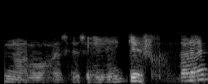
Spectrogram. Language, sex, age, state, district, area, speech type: Bengali, male, 45-60, West Bengal, Purba Medinipur, rural, conversation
